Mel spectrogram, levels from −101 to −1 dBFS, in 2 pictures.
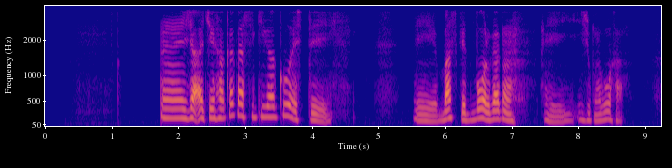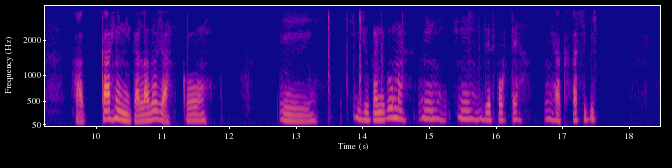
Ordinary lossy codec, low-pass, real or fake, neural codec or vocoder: none; 3.6 kHz; real; none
